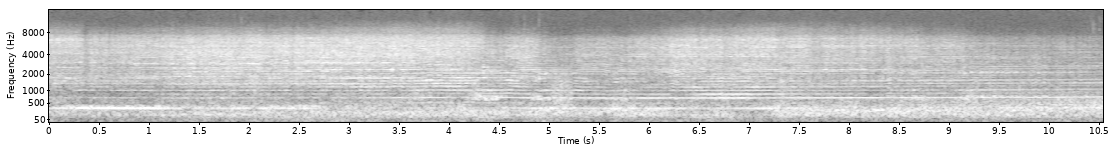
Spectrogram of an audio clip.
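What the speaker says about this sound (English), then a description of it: "You'll probably see that the bike's just struggling to get to maximum RPM" A Suzuki RG500 classic racing motorcycle engine, recorded onboard on a road course, strains to reach maximum revs, making a loud, continuous droning roar that never rises cleanly.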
